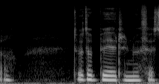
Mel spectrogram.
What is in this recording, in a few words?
"byr", Welsh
